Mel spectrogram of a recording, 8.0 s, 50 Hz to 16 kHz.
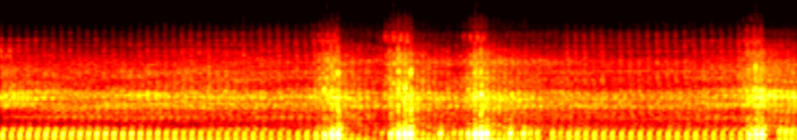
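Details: Royal Enfield 350 Redditch Bullet, first start after a full engine rebuild for a worn big end: steady single-cylinder idle thump with a light quick tap on each beat; ignition tapping from slightly over-advanced timing, which quietened once reset by strobe.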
